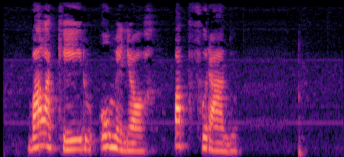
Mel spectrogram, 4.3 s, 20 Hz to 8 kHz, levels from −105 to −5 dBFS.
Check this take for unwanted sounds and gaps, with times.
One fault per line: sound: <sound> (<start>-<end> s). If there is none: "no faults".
no faults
